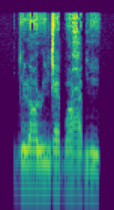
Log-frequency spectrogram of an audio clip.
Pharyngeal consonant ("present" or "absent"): present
